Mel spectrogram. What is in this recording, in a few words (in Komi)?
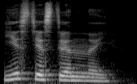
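"естественнӧй", Komi, female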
